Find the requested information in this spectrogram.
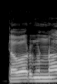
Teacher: टवर्गना का उच्चारण मूर्धा के साथ नाक से होगा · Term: नासिक व्यंजन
